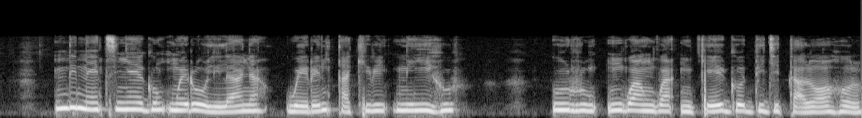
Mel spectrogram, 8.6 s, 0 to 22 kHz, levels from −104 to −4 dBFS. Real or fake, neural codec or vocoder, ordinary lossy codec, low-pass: real; none; none; 7.2 kHz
